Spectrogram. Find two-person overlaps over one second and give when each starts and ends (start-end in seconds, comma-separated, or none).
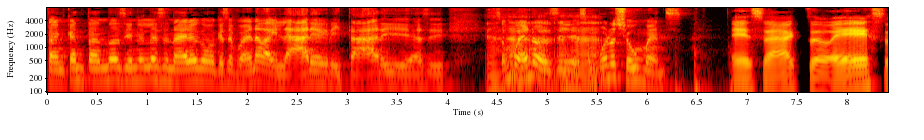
4.5-5.7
